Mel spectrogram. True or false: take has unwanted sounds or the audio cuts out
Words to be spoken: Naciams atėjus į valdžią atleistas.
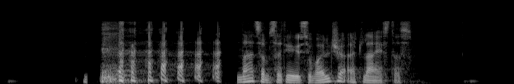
true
